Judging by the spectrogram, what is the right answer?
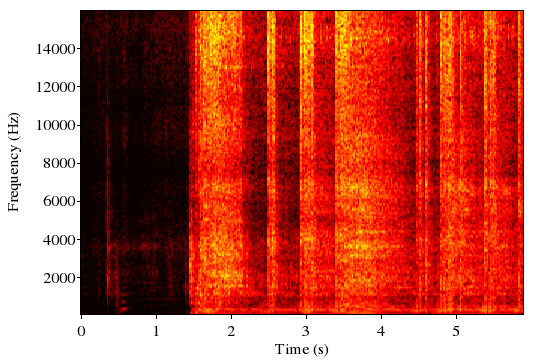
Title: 1973 Yamaha MX250 start up after rebuild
